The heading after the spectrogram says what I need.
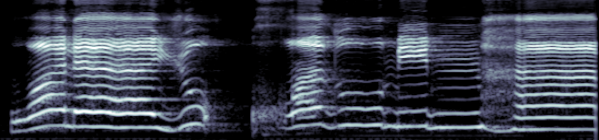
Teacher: جدھر بھی حمزہ ساکنہ جس لفظ پر بھی آ جائے تو اس کو حمزہ ساکنہ کو جھٹکا دے کے پڑھتے ہیں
